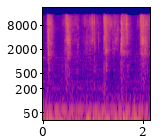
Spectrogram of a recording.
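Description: A deck of tarot cards being shuffled by hand: an irregular run of quick card flicks and slaps, several a second.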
